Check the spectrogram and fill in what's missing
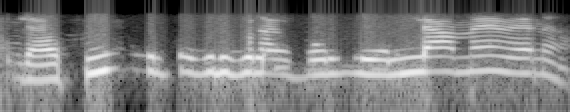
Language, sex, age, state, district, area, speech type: Tamil, female, 60+, Tamil Nadu, Pudukkottai, rural, conversation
